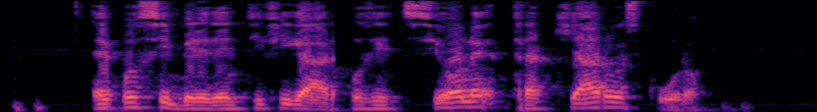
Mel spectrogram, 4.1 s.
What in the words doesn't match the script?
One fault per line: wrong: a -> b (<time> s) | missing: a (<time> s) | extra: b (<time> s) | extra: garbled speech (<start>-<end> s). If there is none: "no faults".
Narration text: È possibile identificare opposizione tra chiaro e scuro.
no faults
